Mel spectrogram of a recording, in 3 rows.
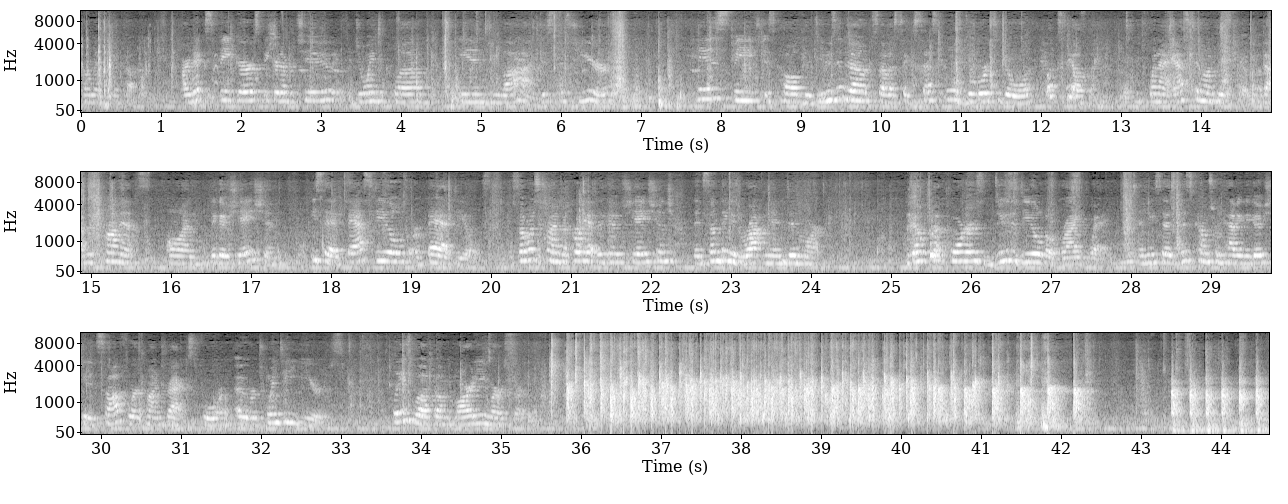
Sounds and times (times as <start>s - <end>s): Speech: 0.0s - 6.8s, 7.7s - 24.2s, 25.2s - 33.0s, 33.6s - 35.5s.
